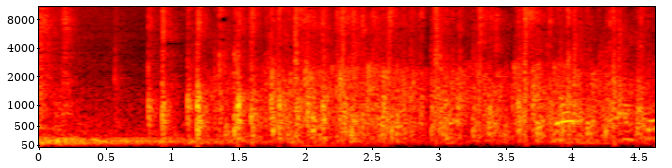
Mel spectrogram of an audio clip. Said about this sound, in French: Il y a quelqu'un qui doit applaudir, c'est moi, parce que vous avez été formidable pour me poser toutes ces questions. Alors, merci.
